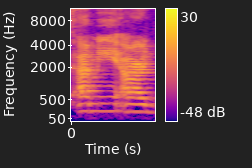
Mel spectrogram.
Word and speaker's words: Murdaugh: It's spelled like Murdaugh. If you want to look it up, it's Merdaugh, and it's Alex, Alex,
